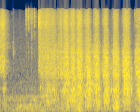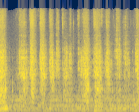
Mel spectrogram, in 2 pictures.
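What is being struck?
Colored sanding sugar crystals.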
